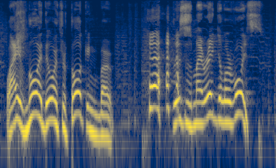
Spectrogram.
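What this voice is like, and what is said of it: Put-on accent. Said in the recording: “this accent might be creeping into your actual voice”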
